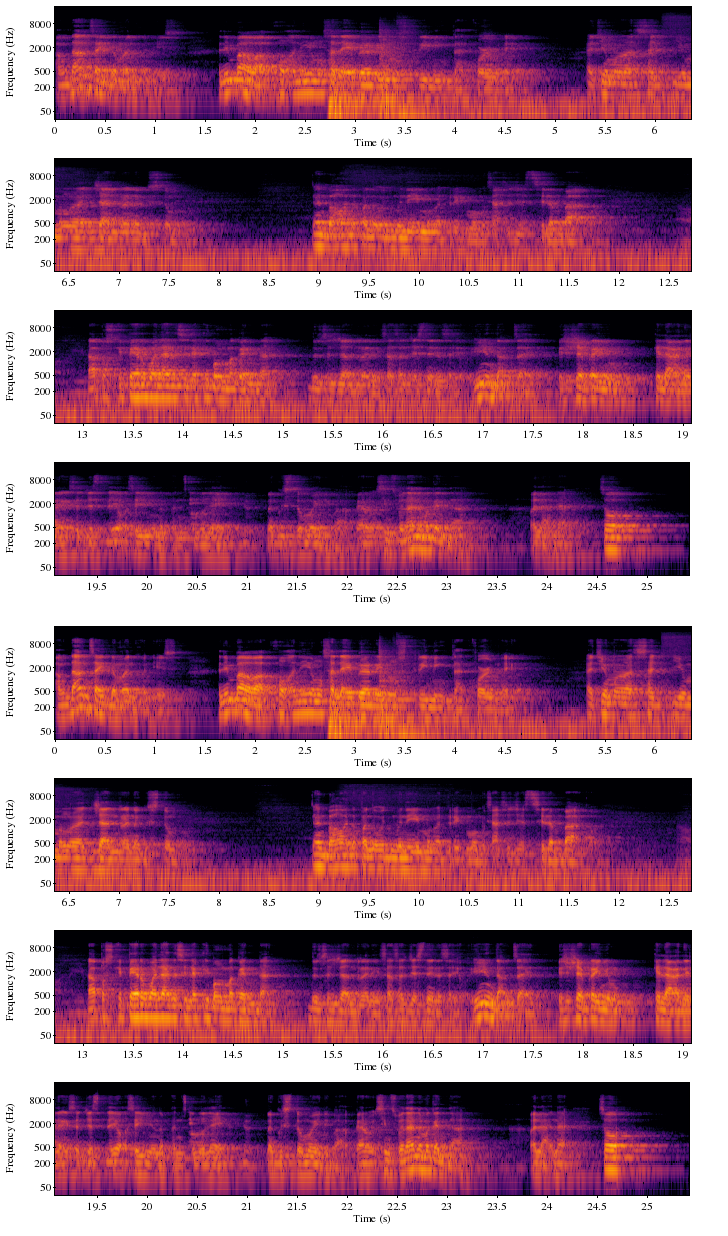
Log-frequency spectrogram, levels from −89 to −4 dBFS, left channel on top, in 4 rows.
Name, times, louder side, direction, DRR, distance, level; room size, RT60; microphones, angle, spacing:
voice 1, 0.0-1.2 1.6-4.7 5.3-7.7 8.9-11.8 13.0-14.9 15.2-18.4 18.7-20.8 21.2-23.2 23.8-24.2 24.5-24.7, right 2 dB, 90° right, 6 dB, 0.6 m, -31 dB
sound 1, 2.7-18.4, equal, 55° right, 1.2 m, -44 dB
voice 2, 12.6-13.2 19.3-19.8 20.4-21.1 23.5-23.8, right 3 dB, 30° right, 6 dB, 0.4 m, -47 dB
9.6 x 5.1 x 2.5 m, 1.2 s
head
